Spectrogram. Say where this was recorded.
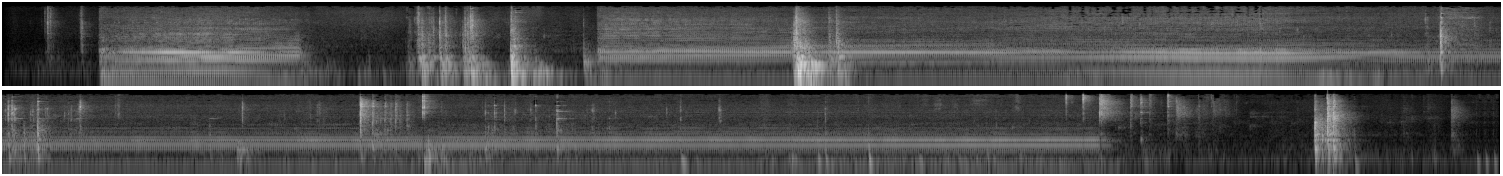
kitchen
